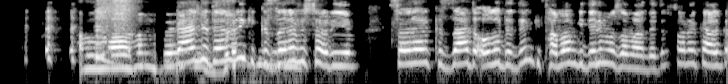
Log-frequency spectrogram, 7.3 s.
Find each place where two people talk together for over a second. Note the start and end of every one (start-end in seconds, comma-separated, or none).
1.8-3.0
